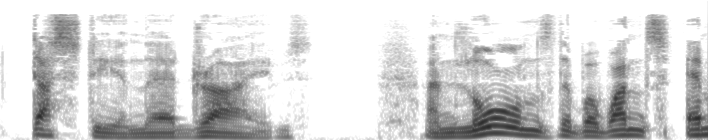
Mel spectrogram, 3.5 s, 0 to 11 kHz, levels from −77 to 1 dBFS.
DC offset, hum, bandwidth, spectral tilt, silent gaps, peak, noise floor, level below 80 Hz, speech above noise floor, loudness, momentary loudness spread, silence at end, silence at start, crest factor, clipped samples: under 0.1%; none; 8 kHz; -6 dB/octave; none; -4 dBFS; -51 dBFS; -44 dBFS; 31 dB; -21 LUFS; 11 LU; 0 s; 0.15 s; 18 dB; under 0.1%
